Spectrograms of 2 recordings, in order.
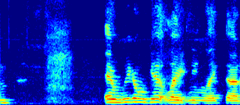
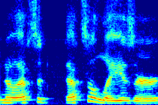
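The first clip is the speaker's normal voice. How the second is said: plain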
